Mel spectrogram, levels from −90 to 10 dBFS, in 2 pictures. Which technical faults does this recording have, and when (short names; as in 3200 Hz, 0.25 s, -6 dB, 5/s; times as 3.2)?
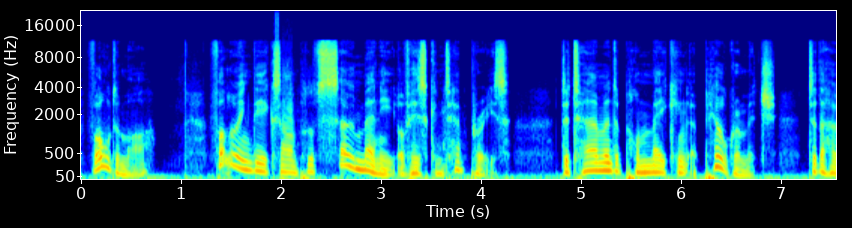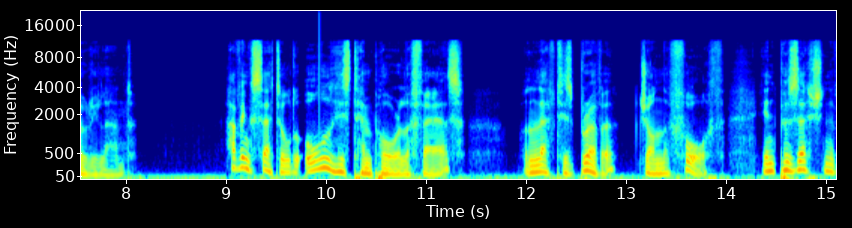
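1.93–2.22 clipped -20 dBFS
9.92 pop -7 dBFS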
